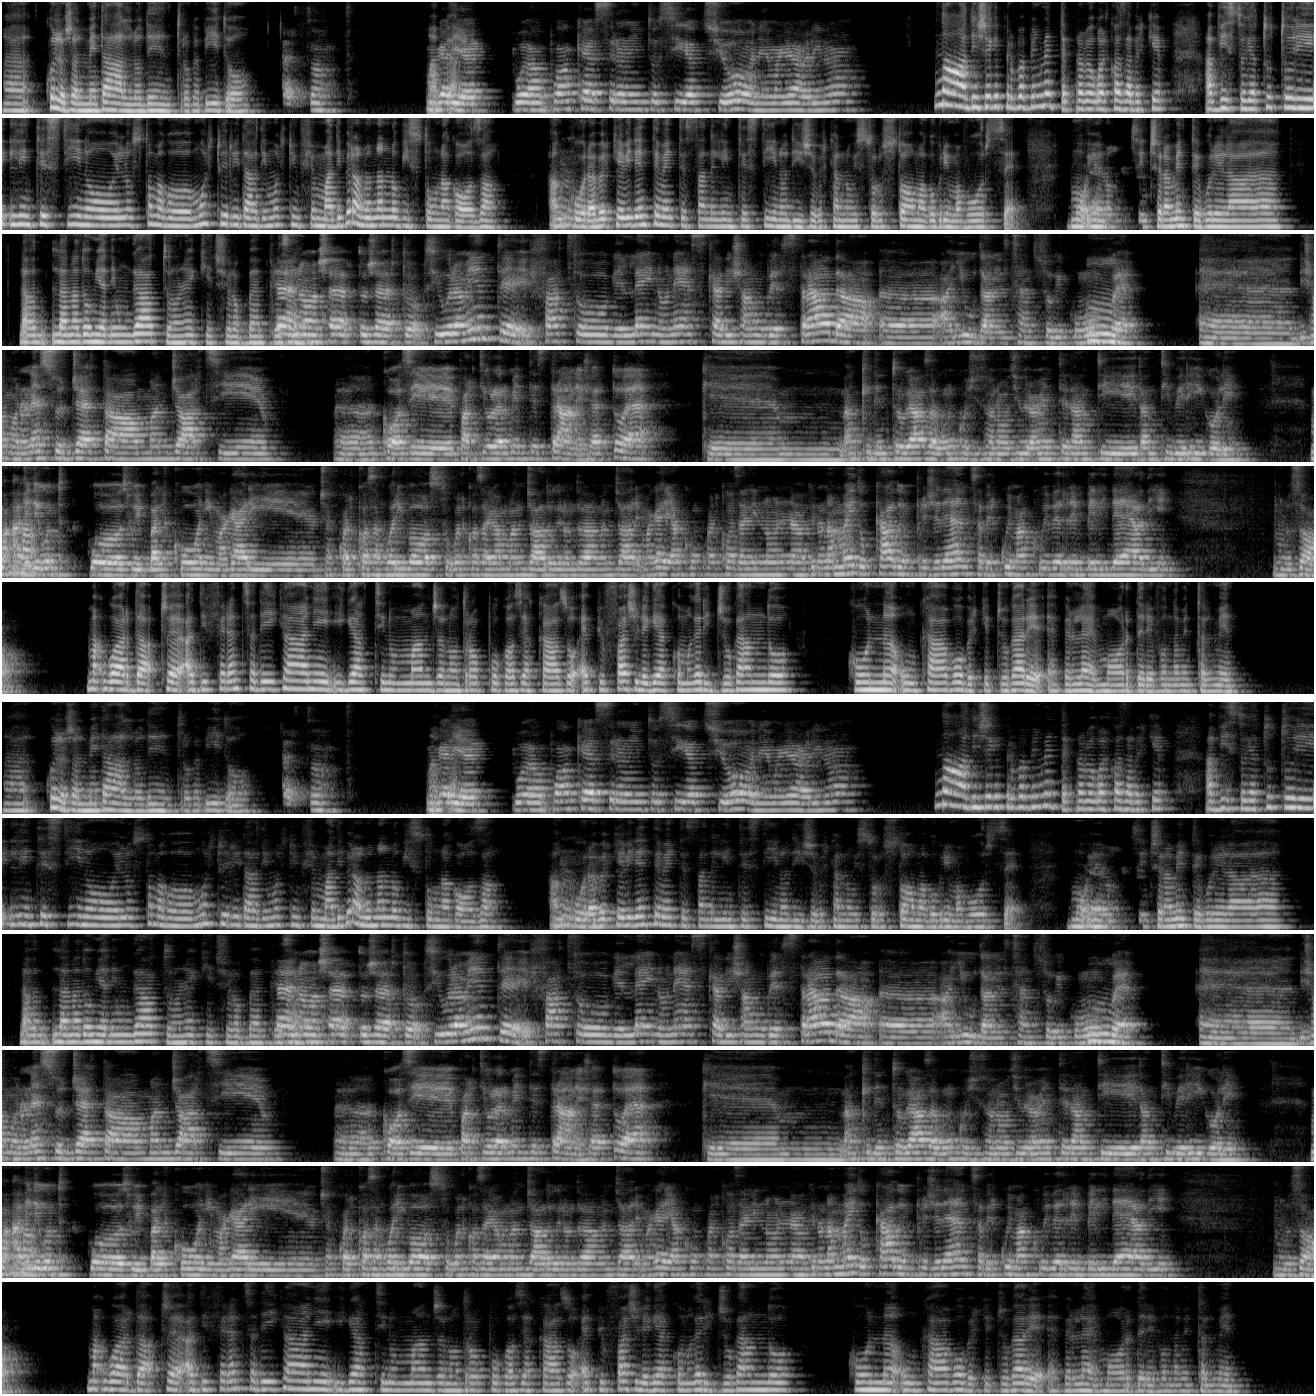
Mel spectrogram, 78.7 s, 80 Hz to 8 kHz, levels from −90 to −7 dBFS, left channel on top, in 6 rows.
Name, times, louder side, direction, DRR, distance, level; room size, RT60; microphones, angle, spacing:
voice 1, 0.0-2.5 4.2-4.5 9.3-18.1 18.6-23.2 23.8-24.2 24.5-25.9 26.4-29.4 37.1-37.5 52.5-52.8 66.4-73.5 74.1-77.9, left 4 dB, 80° left, 0.4 m, -29 dB
voice 2, 2.8-3.3 4.2-4.8 5.1-8.6 18.7-18.9 23.8-24.2 29.0-37.5 38.2-42.1 42.7-45.9 46.4-51.8 52.4-53.1 53.4-64.2 65.2-65.8, left 1 dB, 15° left, 0.8 m, -31 dB
4.2 x 3.4 x 3.7 m
head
